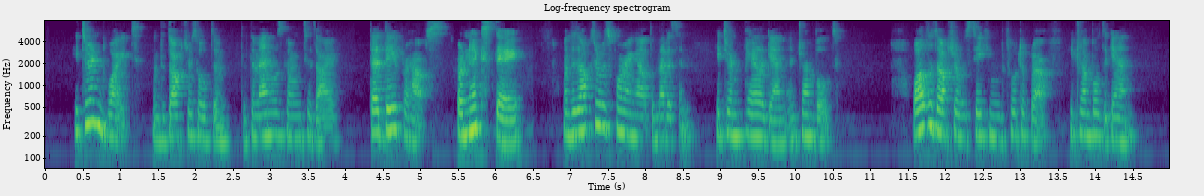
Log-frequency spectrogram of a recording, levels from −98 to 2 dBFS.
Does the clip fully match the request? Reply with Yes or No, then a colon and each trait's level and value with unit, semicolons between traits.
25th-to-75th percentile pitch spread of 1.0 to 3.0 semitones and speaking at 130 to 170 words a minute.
No: average, 2.7 semitones; average, 180 wpm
